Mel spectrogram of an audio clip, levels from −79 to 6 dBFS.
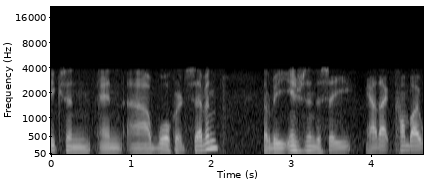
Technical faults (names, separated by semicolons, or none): sound dropped by the voice detector; comfort noise in place of the background; input switched to a poorer device; onset clipped by the voice detector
